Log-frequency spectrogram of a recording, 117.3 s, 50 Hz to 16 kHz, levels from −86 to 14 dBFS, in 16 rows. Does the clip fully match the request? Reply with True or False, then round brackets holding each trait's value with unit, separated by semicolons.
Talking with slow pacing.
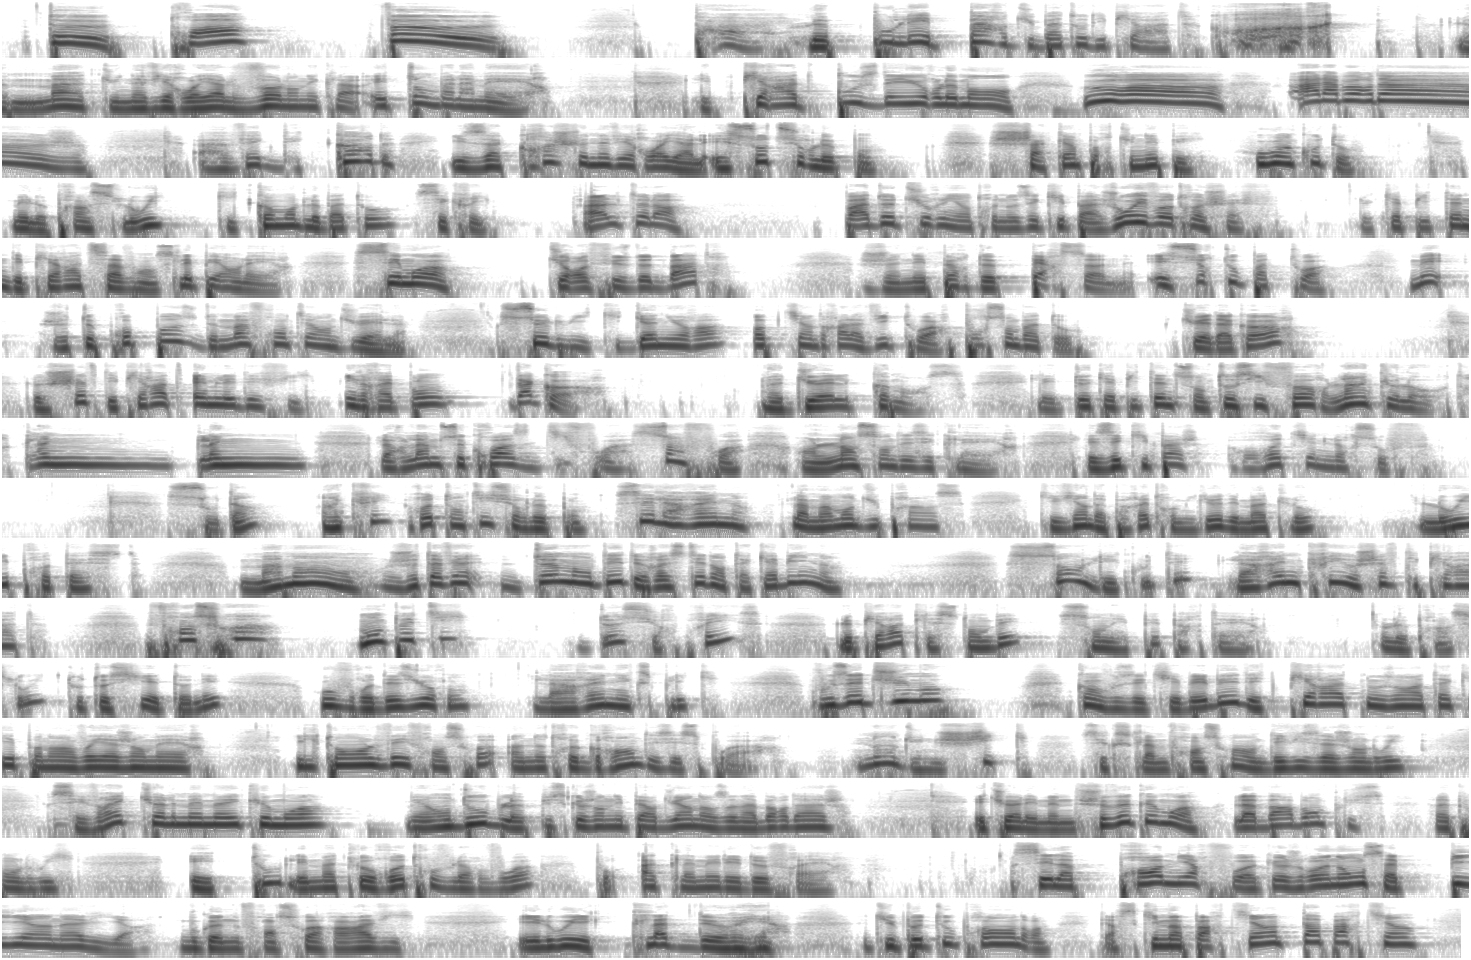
False (170 wpm)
